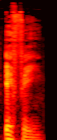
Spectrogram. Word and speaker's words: IIFE: for immediately invoked function expression and it's actually pronounced iffy and to understand why you might use it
